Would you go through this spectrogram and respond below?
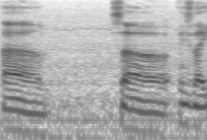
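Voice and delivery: ordinary delivery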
